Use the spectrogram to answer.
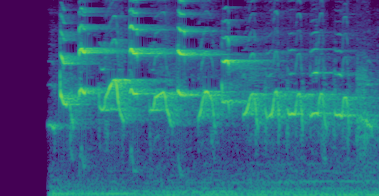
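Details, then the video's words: Pet cockatiel singing a lively run of clear whistled notes, each slurring up then down, delivered rapidly and gradually stepping lower in pitch, with a faint low hum in the background. "Cantos De "Calopsita" MAIS BONITOS e MELHORES - Cockatiel Singing"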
